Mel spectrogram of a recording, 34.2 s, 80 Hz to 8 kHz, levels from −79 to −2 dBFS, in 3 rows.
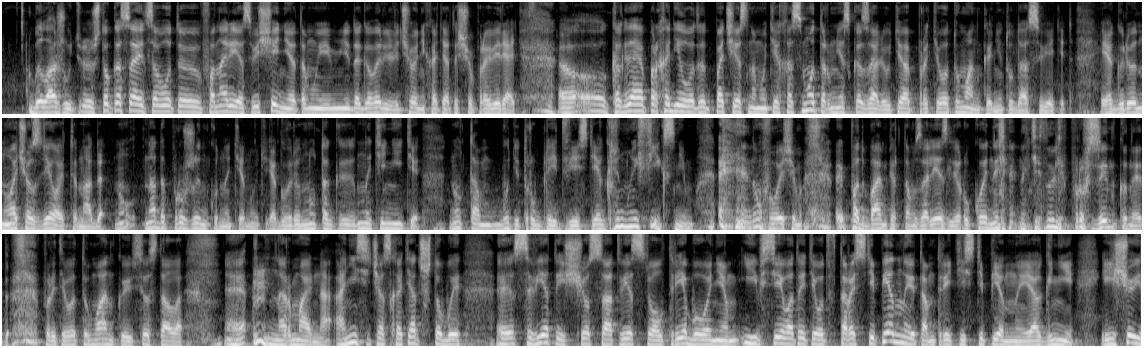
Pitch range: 120-150 Hz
